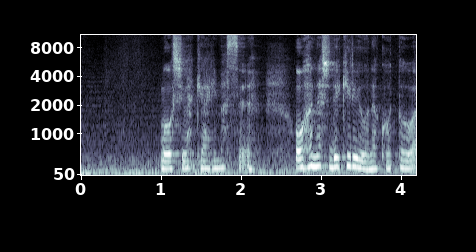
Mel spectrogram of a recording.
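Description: A young woman speaks calmly and softly, close by.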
